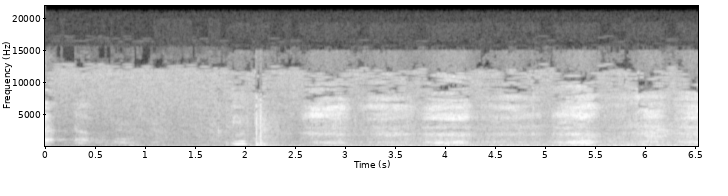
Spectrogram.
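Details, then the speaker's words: Infant boy with mild croup at rest: soft, repeated high-pitched stridor, mainly inspiratory with an expiratory component, plus clear nasal discharge and mild sternal and subcostal retraction. "the first three segments illustrate infants with croup ranging from mild to severe this boy has mild croup at rest he has a soft stridor"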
